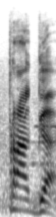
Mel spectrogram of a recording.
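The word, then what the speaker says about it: Прага: Yang ada A ee tulisannya mungkin sedikit kayak huruf N, P, A terus ada R, ada A. Itu bacanya Praga.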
